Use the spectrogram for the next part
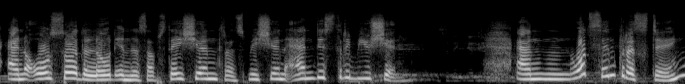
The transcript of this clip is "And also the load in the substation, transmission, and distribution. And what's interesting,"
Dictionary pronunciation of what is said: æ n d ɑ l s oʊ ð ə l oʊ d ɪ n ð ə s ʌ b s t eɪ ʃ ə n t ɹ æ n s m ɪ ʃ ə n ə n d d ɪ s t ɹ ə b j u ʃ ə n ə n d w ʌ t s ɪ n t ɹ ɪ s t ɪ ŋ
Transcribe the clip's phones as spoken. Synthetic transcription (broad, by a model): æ n d ɑ l s oʊ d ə l oʊ d ɪ n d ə s ʌ b s t eɪ ʃ ə n t ɹ æ n s m ɪ ʃ ə n ə n d d ɪ s t ɹ ə b j u ʃ ə n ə n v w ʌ t s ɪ n t ɹ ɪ s t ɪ ŋ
